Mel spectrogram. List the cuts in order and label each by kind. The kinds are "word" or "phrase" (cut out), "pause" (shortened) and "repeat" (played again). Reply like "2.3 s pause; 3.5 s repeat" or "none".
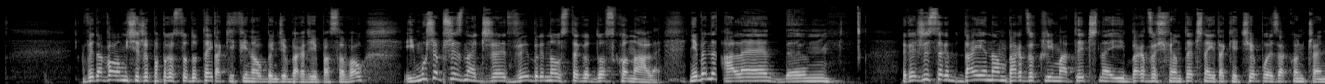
2.1 s word; 5.1 s word; 7.2 s word; 9.6 s word; 10.1 s word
